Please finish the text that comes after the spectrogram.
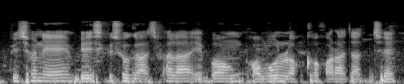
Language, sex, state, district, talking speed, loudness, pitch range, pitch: Bengali, male, West Bengal, Alipurduar, 135 wpm, -15 LUFS, 130-145 Hz, 140 Hz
